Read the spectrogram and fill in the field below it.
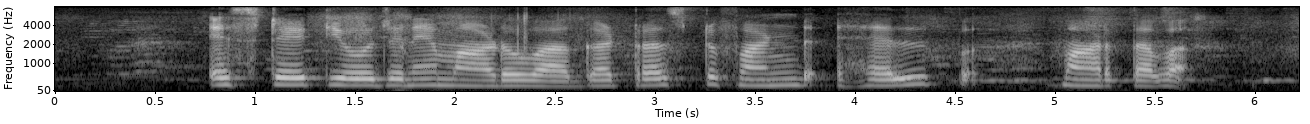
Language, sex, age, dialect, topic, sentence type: Kannada, female, 18-24, Dharwad Kannada, banking, statement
